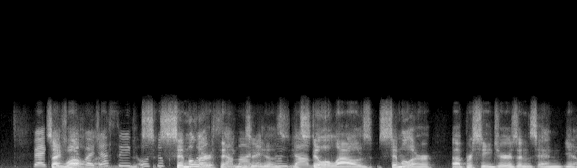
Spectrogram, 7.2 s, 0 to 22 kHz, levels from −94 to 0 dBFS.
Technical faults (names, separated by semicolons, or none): none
